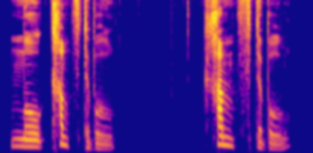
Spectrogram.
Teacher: Even though Even though you see in the spelling four syllables comfortable or fable, but it's pronounced comfortable as three syllables in this accent, of course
